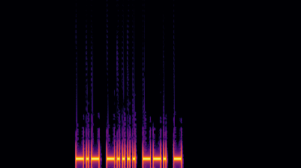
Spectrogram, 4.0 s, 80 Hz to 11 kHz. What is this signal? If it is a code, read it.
Morse code, heard as a keyed tone, about 34 wpm, 700 Hz. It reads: K6GT
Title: Call Signs Repeated 3x - 35wpm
